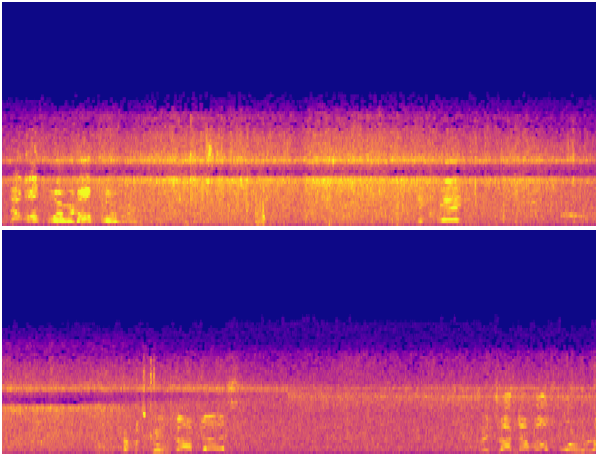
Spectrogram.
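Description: Young people shout and whoop excitedly close by.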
